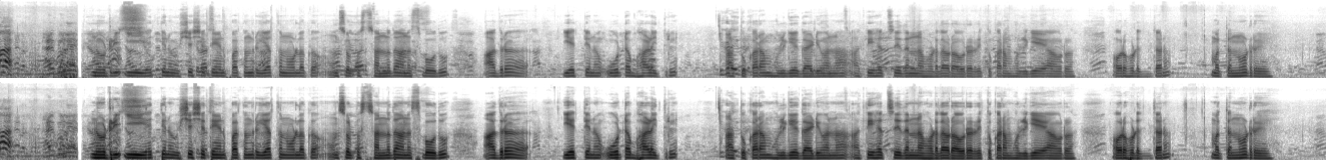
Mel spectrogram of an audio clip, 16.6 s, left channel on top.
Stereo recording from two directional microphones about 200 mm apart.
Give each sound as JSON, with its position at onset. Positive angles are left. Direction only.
{"t": 0.5, "sound": "speech", "side_deg": -50}
{"t": 15.1, "sound": "speech", "side_deg": -25}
